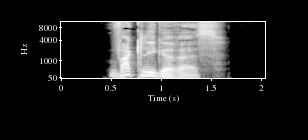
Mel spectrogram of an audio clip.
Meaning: strong/mixed nominative/accusative neuter singular comparative degree of wacklig
- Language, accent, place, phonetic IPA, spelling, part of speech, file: German, Germany, Berlin, [ˈvaklɪɡəʁəs], wackligeres, adjective, De-wackligeres.ogg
